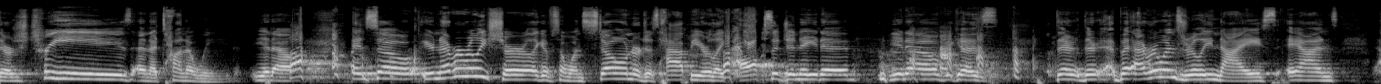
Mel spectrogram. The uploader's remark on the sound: LIVE from ISSE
